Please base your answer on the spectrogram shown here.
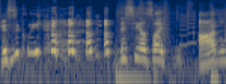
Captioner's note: laughing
